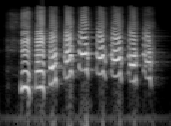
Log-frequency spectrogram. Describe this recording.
another laugh for minkie
minkie, laugh, obsidian, pie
